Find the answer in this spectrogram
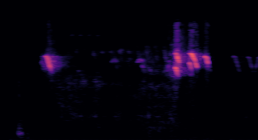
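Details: American goldfinch (Spinus tristis) flight call: a quick run of thin, high, bouncy notes, a jerky four-part 'po-ta-to-chip' with a softer note before and two faint notes after.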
